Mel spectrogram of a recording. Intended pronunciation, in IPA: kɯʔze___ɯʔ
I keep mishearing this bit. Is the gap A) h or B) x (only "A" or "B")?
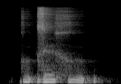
B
